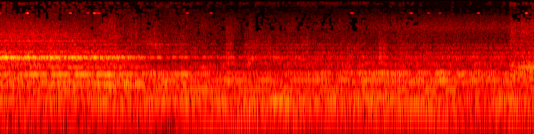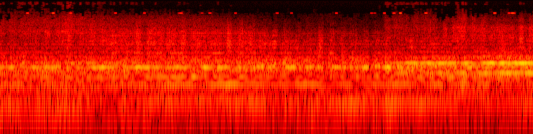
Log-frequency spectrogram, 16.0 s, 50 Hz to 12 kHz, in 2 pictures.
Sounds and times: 0.0s Drone 16.0s

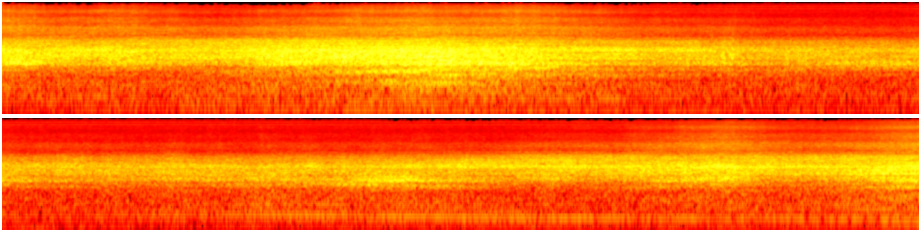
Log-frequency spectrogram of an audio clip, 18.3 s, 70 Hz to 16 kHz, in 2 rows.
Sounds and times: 0.0s expressway after a rain 18.3s
0.0s trucks 18.3s

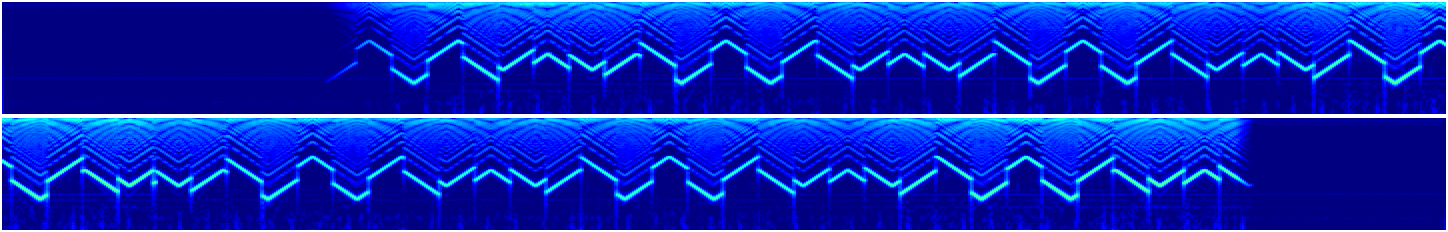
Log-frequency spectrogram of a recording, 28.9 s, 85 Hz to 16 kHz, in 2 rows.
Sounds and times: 3.4s scifi alarm 26.9s

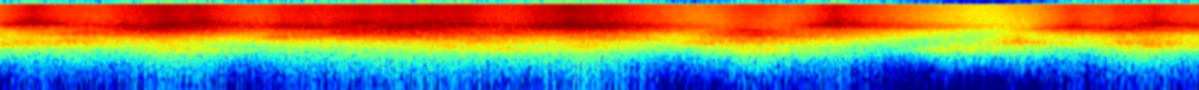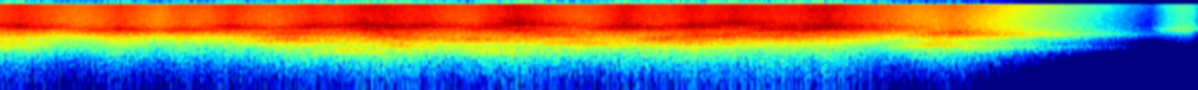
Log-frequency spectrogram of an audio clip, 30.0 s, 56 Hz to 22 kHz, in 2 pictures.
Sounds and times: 4.2s Dense wind noises 15.6s

